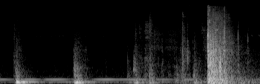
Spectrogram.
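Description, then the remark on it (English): Two heavy, evenly spaced thumps like footsteps, a few softer clatters, then a loud, broad bang of a door shutting, with a low steady hum running underneath throughout. “I liked it because it sounds military, and then the door closing behind him also sounded military to me.”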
